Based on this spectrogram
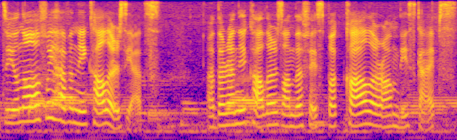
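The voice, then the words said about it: Slovenian accent in English. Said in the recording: “She's got an accent. She's from Slovenia.”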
